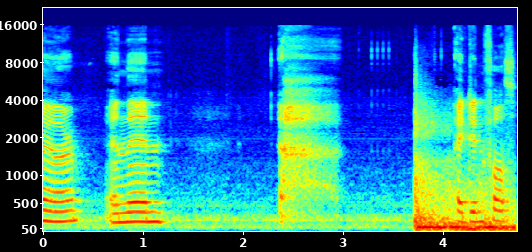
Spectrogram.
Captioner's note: explosion sound; sighs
